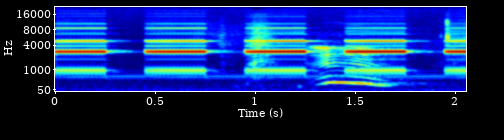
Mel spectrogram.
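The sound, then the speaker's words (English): An alarm clock buzzes in about five sharp, evenly spaced bursts, each a loud, steady, harsh tone broken by short gaps. A brief voice-like groan sounds between two of the bursts. “Stupid alarm. It is only 7:01.”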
